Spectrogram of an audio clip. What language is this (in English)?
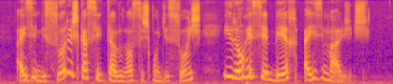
Portuguese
